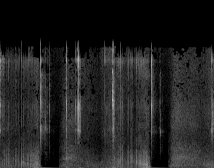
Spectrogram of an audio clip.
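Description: Fingers rub a black foam microphone windscreen while long fake nails scratch it, making a dense, low, rumbling rustle with soft crackly scratches. The sound cuts to near-silence twice as the contact pauses.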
